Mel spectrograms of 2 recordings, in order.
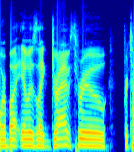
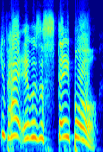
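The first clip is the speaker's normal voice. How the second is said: high, pleading protest; complaining to Taco Bell, high and aggrieved; indignant complaint; 12 semitones higher than usual. Retold or imitated. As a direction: plead it like a betrayed fan. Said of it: "And I'm like".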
